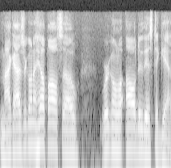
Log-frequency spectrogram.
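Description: At a fairly quick pace, a man talks in an ordinary speaking voice, medium in pitch and with ordinary pitch variation. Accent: American. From Arkansas, US South. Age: 40s. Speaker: drag boat racer. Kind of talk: casual chat. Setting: studio.

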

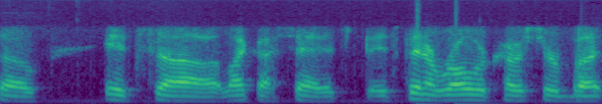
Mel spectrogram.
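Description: Fairly quick in pace, a man with an ordinary speaking voice and fairly high pitch keeps his intonation fairly even. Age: 20s. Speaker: race car driver. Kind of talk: radio interview. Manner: casual, filler-heavy.

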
